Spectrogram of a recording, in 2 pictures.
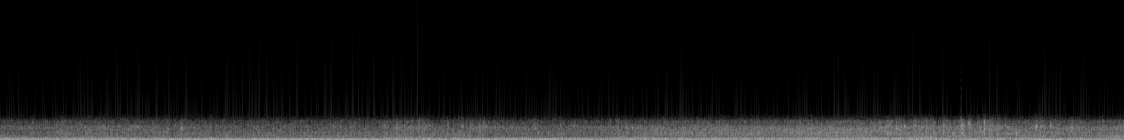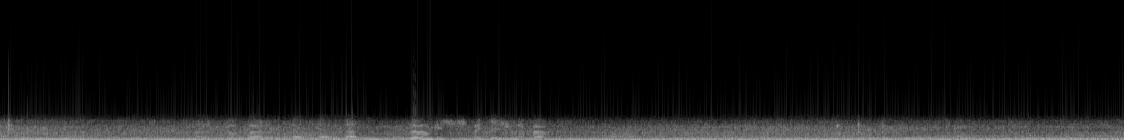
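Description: A vehicle engine hums steadily and changes pitch as it shifts gears.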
